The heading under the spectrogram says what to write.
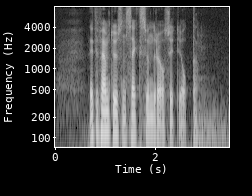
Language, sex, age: Norwegian, male, 19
